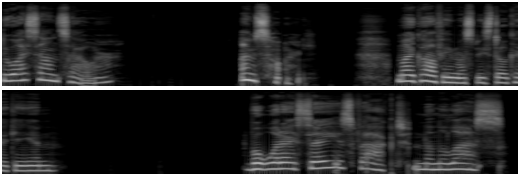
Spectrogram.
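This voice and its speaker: A woman acts the poised female manager of a secretive hotel for assassins in a scripted audio roleplay addressed to the listener. Her fairly high, slightly mellow voice is slow, formal and measured, coolly philosophical, with every courtesy edged in polite condescension. The recording is close and dry, with no echo.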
